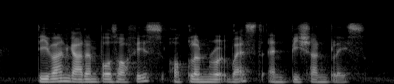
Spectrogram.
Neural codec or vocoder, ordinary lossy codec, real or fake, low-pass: none; none; real; 7.2 kHz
